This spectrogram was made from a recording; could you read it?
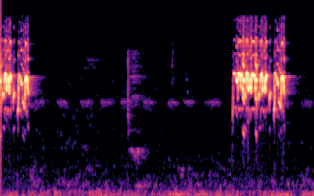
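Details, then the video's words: Cucak kerinci bulbul singing strongly: a chattering phrase ends, a long gap follows with faint soft sounds, then another burst of rapid, scratchy high notes. "BURUNG KURINCI ‼️MASTERAN BURUNG KERINCI GACOR DURASI PANJANG"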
